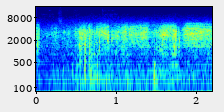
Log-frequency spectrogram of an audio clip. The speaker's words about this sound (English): Sounds like some very intense shuffling to me. Back and forth.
